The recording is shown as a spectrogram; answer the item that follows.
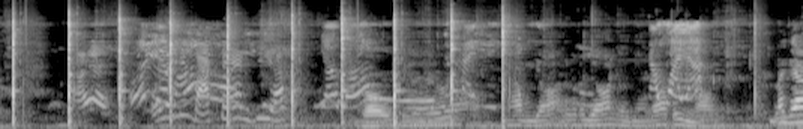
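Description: Cleaver chopping into the top of a peeled fresh coconut, about a dozen sharp strokes roughly twice a second, cutting off the top as a lid.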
